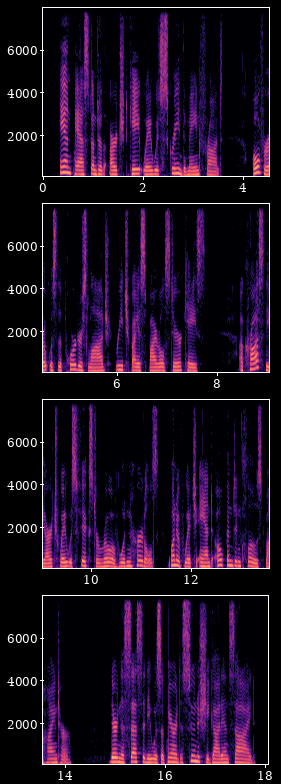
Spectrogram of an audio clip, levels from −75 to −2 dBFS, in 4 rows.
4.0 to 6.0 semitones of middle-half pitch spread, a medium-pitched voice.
No: average, 3.4 semitones; medium, 180 Hz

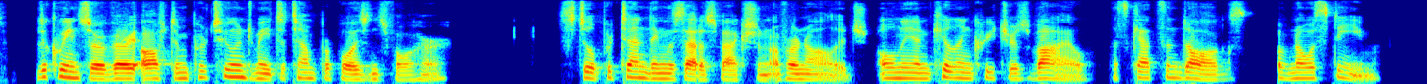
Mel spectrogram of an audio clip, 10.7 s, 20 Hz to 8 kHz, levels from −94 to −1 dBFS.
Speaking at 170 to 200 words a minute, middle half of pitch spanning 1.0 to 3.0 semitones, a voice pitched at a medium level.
Yes: average, 175 wpm; narrow, 2.5 semitones; medium, 155 Hz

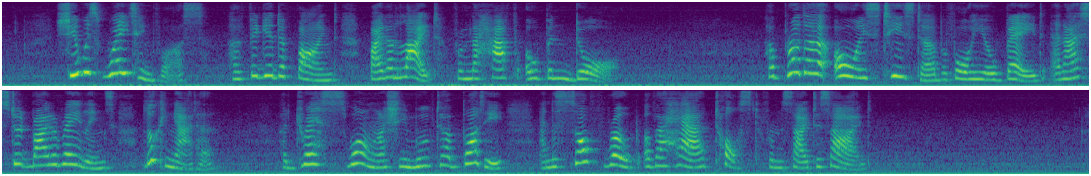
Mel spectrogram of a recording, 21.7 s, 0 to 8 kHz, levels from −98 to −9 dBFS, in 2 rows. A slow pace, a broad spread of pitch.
No: average, 145 wpm; wide, 6.1 semitones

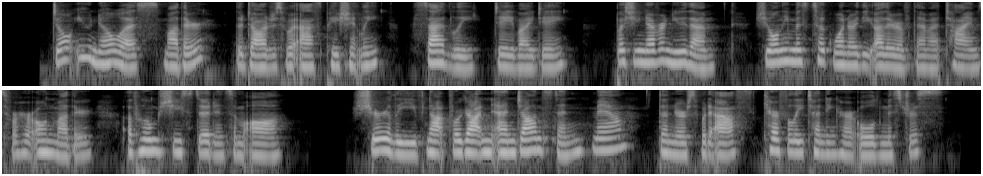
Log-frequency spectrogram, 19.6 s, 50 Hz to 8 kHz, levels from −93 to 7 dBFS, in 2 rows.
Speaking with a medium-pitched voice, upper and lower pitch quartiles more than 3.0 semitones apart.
Yes: medium, 175 Hz; average, 3.9 semitones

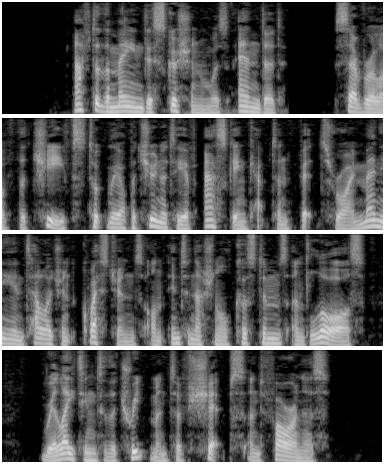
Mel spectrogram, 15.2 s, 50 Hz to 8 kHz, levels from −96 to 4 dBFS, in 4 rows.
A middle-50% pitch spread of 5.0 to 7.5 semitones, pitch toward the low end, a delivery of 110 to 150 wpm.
Yes: average, 5.3 semitones; low, 105 Hz; slow, 135 wpm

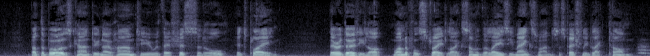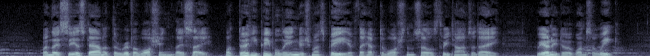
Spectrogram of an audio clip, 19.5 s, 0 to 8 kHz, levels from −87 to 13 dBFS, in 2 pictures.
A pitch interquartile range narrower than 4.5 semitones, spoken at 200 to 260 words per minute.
Yes: average, 4.1 semitones; fast, 205 wpm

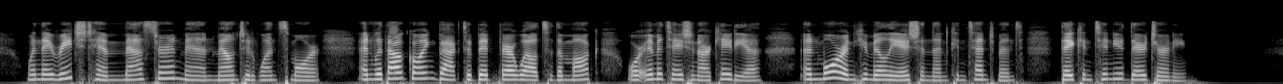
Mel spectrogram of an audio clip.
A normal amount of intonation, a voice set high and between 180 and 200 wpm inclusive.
No: average, 3.1 semitones; high, 215 Hz; average, 155 wpm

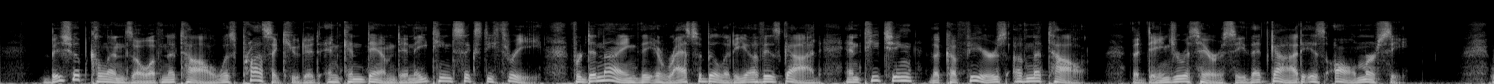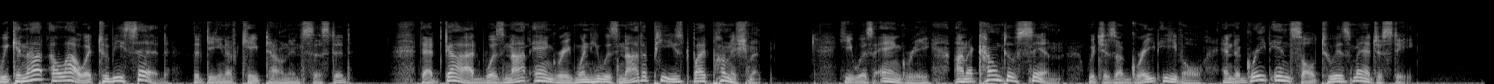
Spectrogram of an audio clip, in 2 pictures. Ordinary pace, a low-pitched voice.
Yes: average, 150 wpm; low, 110 Hz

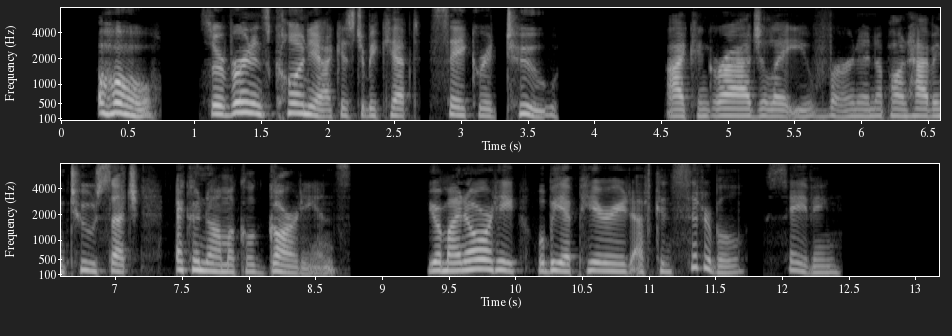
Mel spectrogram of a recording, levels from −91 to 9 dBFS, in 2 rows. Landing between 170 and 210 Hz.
Yes: high, 190 Hz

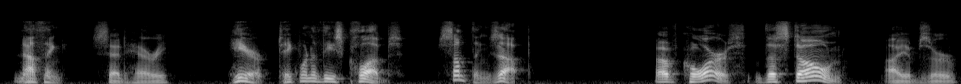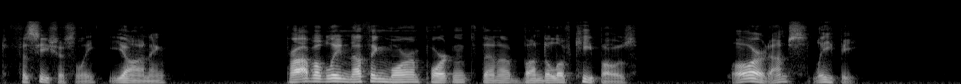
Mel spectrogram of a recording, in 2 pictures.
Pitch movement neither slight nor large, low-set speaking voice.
No: wide, 7.9 semitones; low, 100 Hz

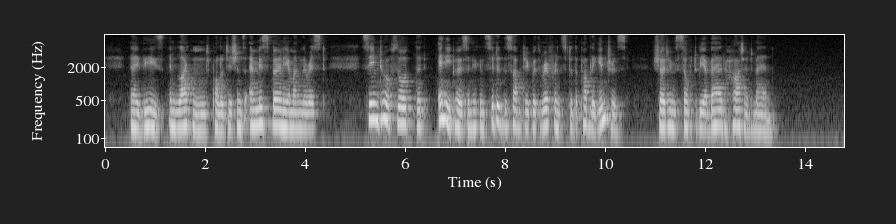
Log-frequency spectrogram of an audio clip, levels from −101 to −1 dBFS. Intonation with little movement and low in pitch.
No: narrow, 2.2 semitones; medium, 160 Hz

